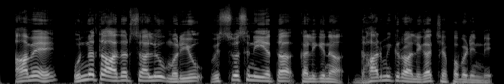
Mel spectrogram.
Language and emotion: Telugu, neutral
